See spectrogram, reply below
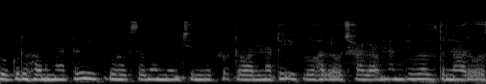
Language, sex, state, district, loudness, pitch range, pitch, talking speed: Telugu, female, Andhra Pradesh, Chittoor, -36 LUFS, 220-240 Hz, 225 Hz, 160 wpm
